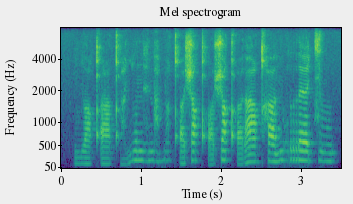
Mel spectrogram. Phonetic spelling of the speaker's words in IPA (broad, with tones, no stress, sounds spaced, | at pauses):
ʎ ʌː˩ qʼ ɛː˩ qʼ e̤˩ ʎ u˥ n e̤˥ n a̤˥ b o̤˥ qʼ ɯ˩ ʃ ʌ˥ qʼ o˩ ʃ ɯ˥ qʼ ɯ˩ ɾ aː˥ qʰ ɯː˥ n o̤˥ r ɛː˥ t͡ɕ ɯː˥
